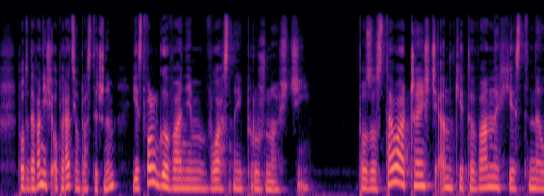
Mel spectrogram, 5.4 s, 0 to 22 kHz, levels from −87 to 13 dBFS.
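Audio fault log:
0.0–1.5 s, time-stretched section: the opening runs at double pace, rushed, yet the pitch never shifts. Most likely software squeezed this stretch to fit a length, dropping short slices to hold pitch, before the pace snaps back to normal.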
